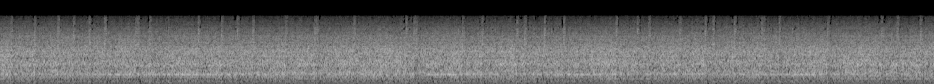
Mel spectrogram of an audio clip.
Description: My ford 8n has an engine skip or misfire. I don't know what needs to get looked at next. Is it carb related or distributer.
